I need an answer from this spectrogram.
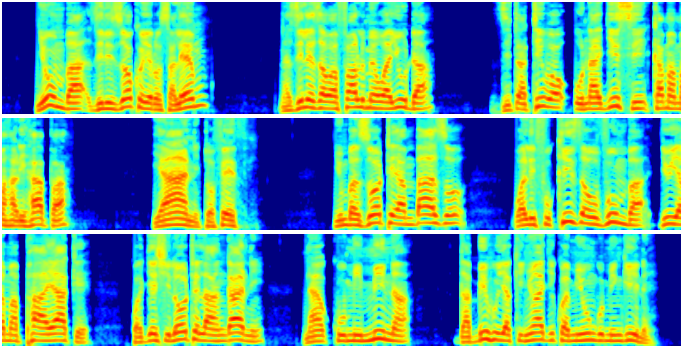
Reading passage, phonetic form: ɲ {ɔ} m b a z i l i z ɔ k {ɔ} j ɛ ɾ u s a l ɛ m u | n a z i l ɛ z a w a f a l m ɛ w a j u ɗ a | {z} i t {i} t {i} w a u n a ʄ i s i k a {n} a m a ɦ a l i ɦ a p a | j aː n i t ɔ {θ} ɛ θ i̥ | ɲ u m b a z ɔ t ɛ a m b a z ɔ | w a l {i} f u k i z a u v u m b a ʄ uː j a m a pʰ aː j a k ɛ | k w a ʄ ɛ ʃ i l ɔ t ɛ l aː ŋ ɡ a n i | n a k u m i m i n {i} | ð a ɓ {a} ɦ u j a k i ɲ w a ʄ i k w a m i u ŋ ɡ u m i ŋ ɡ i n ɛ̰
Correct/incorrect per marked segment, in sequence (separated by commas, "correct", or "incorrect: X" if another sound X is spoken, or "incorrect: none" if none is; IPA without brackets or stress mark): incorrect: u, correct, correct, incorrect: a, correct, incorrect: m, incorrect: f, correct, incorrect: a, incorrect: i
